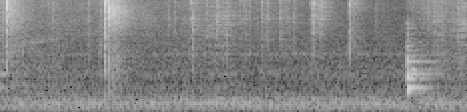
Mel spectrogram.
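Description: Fried rice stir-frying in a pan: a steady sizzle with scraping and clattering from the spatula, including sharp metallic clinks at the start, around half a second, and near two seconds. No one speaks.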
